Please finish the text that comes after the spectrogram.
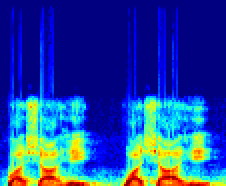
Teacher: ایمانہم وشاہدو، یہاں پر شین کے بعد جو ہا ہے یہ ہا بھاری ساؤنڈ کے ساتھ پڑھا جائے گا اور سینے سے اس کی آواز نکلے گی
